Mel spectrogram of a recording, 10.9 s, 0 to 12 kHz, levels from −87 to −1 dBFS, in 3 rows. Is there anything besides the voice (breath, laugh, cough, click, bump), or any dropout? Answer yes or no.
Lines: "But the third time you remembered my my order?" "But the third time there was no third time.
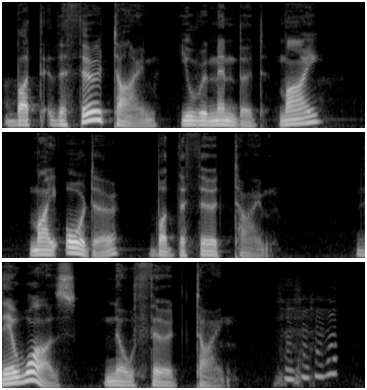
yes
